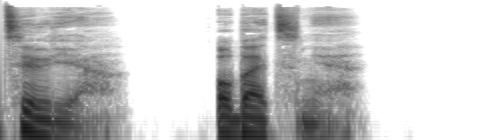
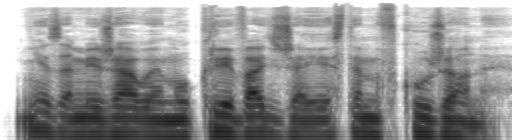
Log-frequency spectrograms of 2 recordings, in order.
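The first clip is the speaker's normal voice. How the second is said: ordinary delivery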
